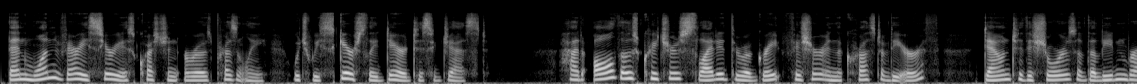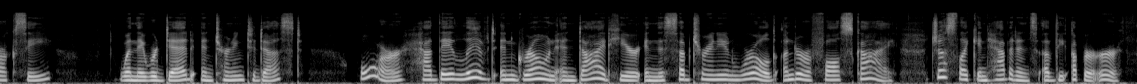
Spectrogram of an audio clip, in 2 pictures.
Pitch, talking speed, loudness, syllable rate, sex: 215 Hz, 180 wpm, -18 LUFS, 5.3 syllables/s, female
